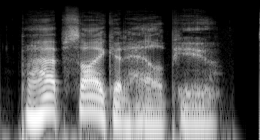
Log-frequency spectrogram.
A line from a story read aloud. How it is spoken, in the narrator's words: asked smoothly from the door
